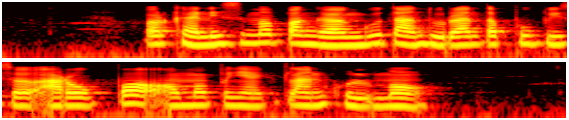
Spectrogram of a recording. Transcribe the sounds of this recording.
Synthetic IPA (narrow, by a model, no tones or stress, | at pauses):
ʔɔrɡ̥anisməpəŋɡaŋɡut̪and̪uɾant̪əb̥ṳb̥i̤sɔʔa̰ɾopɔʔɔ̰mɔpəɲakɪ̥t̪lanɡ̥ṳlmɔ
